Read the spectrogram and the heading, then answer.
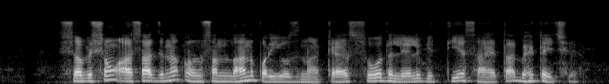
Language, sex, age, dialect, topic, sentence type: Maithili, male, 41-45, Eastern / Thethi, banking, statement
